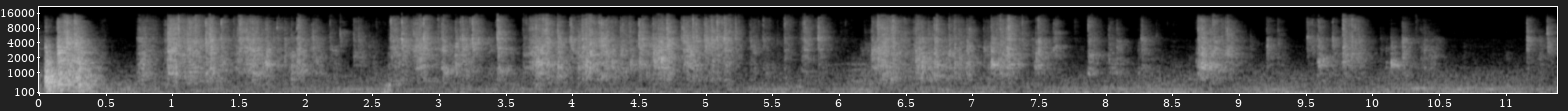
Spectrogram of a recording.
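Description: A plastic spatula scraping and prying a baked pizza loose from parchment paper on a baking tray: an irregular run of crackling and scraping.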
